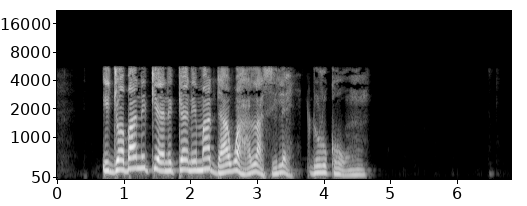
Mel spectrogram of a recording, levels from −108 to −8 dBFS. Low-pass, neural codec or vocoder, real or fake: 5.4 kHz; none; real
